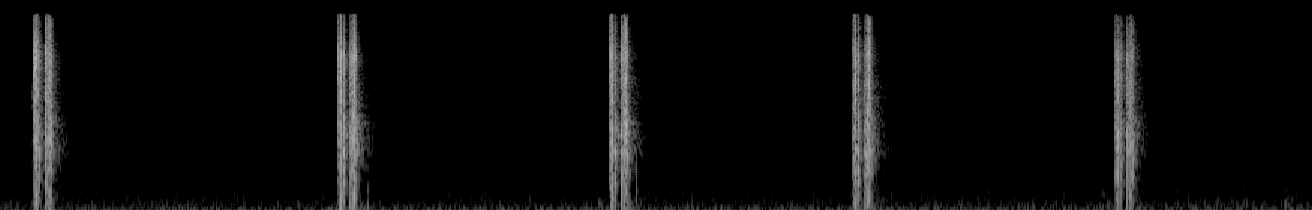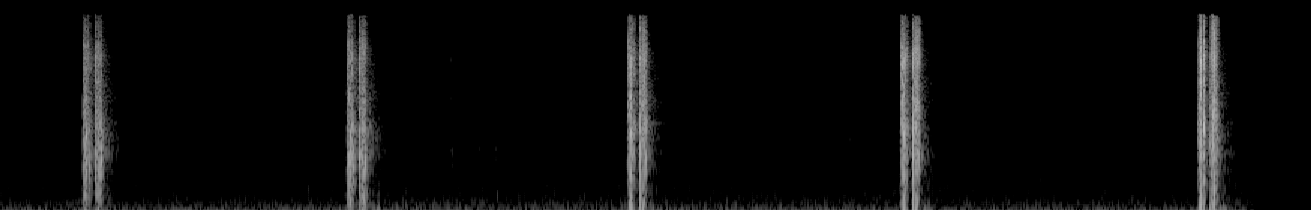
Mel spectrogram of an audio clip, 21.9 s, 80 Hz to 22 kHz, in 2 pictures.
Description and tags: Camera Shutters 1/15th sec (Slow, dragging shutter)
The sound of my Nikon D7100's shutter with 70-300mm lens attached. Recorded with the Blue Yeti Pro with the camera various distances from the mic.
nikon-shutter, dslr, shutter-click, dslr-shutter, photo, slr, shutter-sound, camera-shutter, camera, photography, nikon, shutter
